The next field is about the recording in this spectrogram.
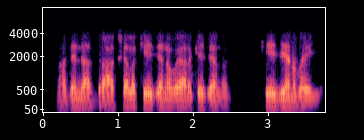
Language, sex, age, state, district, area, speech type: Telugu, male, 18-30, Andhra Pradesh, Eluru, rural, conversation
